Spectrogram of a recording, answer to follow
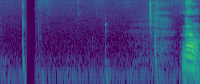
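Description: A single sharp click about a quarter second in, then a fainter tick about a second in, over a quiet background; a breath and the spoken word "Now" come at the end.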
